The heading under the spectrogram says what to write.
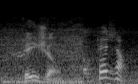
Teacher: Em muitas regiões, a vogal I, quando está com outra, desaparece. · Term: A gente engole o I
